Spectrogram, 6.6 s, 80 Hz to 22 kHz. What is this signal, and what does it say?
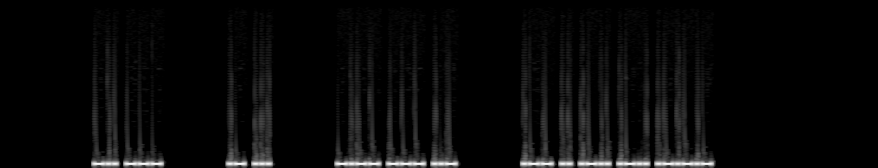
Morse code, heard as a keyed tone, about 53 wpm, 700 Hz. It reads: DO AS YOU WILL.
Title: 3x Word-Spacing - Sentences from Top 100 Words - 50wpm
